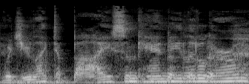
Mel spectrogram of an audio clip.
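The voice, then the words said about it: Caricatured creepy character voice. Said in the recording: “My impression of a Jewish pedophile.”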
